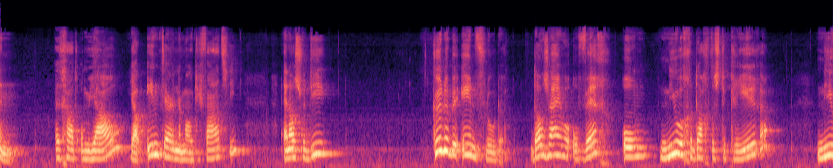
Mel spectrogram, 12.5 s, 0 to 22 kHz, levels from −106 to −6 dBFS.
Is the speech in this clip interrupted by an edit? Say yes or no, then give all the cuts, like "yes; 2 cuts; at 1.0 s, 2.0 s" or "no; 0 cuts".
yes; 3 cuts; at 4.1 s, 7.9 s, 9.8 s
